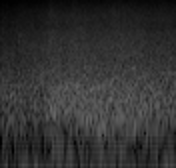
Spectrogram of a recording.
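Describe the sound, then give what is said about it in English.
A steady, dense roar of surf in a natural sea cave, waves coming in through the cave mouth and crashing against boulders and rocks on the cave floor a couple feet below a wooden platform; a continuous wash of crashing water that swells slightly and holds loud throughout, with no voices. “Waves come barreling in through the mouth of the cave and crash against the boulders and rocks on the cave floor, a couple feet below the platform we're standing on.”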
